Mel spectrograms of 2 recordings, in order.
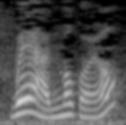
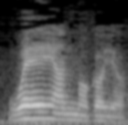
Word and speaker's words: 왜 안 먹어요: Even though it's written separately, you pronounce it as one word. Why don't you try it one more time? 왜 안 먹어요? 왜 안 먹어요?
